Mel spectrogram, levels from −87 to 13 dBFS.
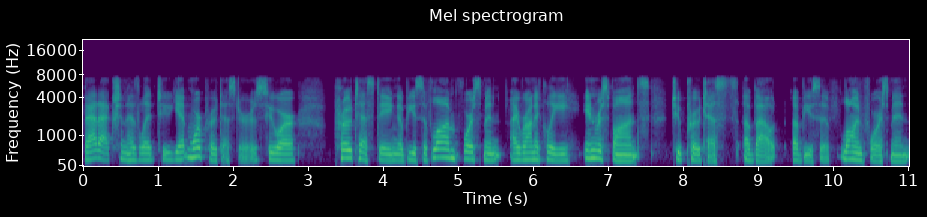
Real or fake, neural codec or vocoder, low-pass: real; none; 7.2 kHz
